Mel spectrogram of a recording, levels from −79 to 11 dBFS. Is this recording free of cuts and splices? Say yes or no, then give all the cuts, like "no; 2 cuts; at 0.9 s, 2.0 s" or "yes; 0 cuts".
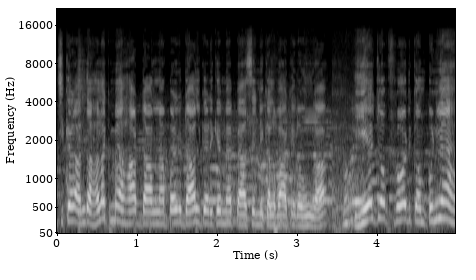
no; 1 cut; at 3.5 s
